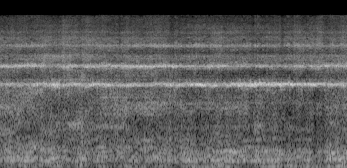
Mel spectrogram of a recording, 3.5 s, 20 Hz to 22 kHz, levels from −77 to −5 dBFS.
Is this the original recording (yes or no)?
no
